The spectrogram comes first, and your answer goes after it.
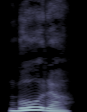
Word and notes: ಬೋರ: Kannada

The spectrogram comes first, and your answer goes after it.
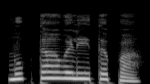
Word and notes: ಮುಕ್ತಾವಳೀತಪ: kannada

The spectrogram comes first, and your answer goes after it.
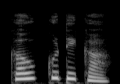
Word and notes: ಕೌಕ್ಕುಟಿಕ: kaukkuṭika

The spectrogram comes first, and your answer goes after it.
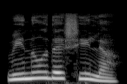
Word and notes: ವಿನೋದಶೀಲ: vinōdaśīla

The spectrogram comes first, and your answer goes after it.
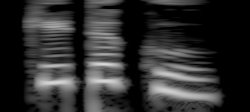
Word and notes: ಗಿಟಕು: Kannada

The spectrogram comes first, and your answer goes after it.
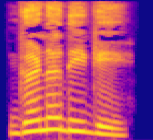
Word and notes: ಗಣಿದಿಗ: gaṇidiga

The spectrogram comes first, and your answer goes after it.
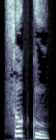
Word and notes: ಸೊಕ್ಕು: kannada

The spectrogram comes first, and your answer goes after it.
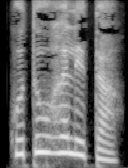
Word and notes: ಕುತೂಹಲಿತ: kutūhalita

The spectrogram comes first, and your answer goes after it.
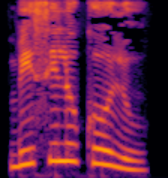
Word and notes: ಬಿಸಿಲುಗೋಲು: kannada

